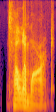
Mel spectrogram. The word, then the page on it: telemark: American English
